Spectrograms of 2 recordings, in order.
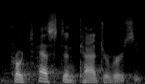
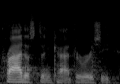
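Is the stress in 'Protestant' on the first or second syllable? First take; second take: second; first. First: The stress is on the second syllable. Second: The stress is on the first syllable. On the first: The name comes from people protesting. The speaker calls it right. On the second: It names the Protestant church. The speaker calls it wrong.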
